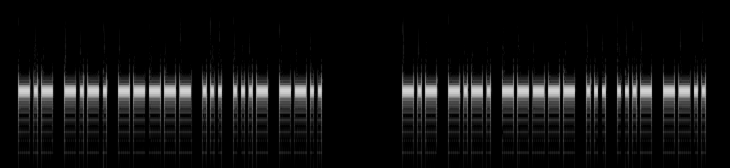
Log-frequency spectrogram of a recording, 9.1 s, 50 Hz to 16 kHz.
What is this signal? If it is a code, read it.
Morse code, heard as a keyed tone, about 25 wpm, 700 Hz. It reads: KC0SVZ KC0SVZ
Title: USA Call Signs - 6 Characters - Repeated 3x - 25wpm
